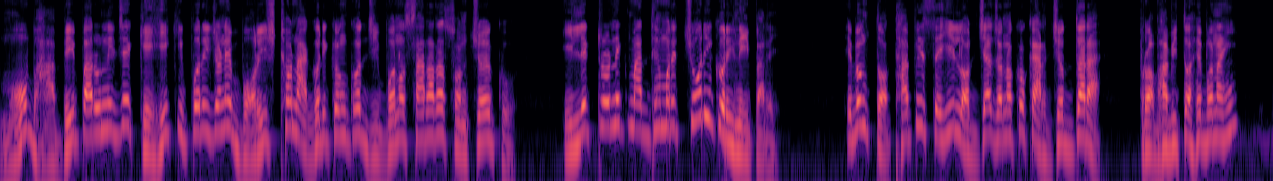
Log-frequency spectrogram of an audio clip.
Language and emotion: Odia, disgusted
